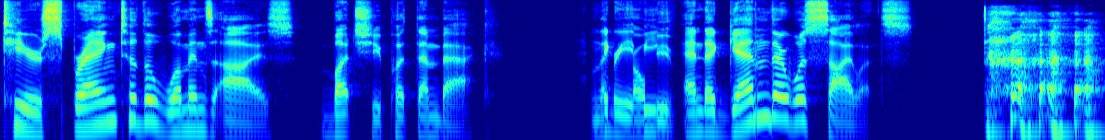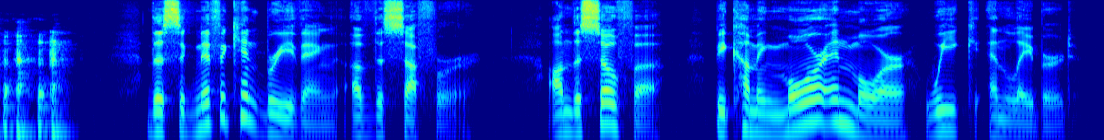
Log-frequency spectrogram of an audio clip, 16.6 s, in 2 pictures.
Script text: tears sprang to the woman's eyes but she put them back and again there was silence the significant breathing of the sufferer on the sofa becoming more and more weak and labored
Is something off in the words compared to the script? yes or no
yes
